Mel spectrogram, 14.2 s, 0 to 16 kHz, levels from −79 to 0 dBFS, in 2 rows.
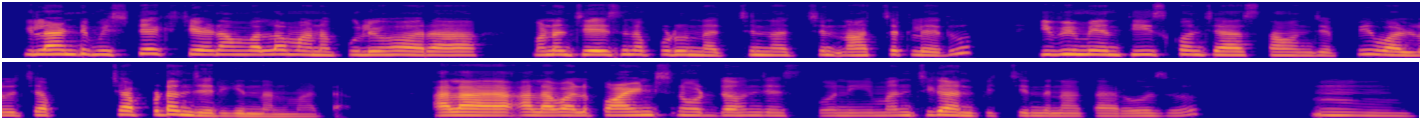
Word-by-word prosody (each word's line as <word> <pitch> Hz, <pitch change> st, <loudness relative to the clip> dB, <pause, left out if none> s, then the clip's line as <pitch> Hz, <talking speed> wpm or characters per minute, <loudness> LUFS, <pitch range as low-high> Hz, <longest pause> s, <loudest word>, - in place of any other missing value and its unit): ఇలాంటి 275 Hz, +1 st, +5 dB
మిస్టేక్స్ 295 Hz, +4 st, -2 dB
చేయడం 265 Hz, -1 st, +2 dB
వల్ల, 250 Hz, +2 st, +2 dB
మన 235 Hz, -2 st, 0 dB
పులిహోర 235 Hz, -1 st, +1 dB, 0.5 s
మనం 250 Hz, +1 st, +2 dB
చేసినప్పుడు 250 Hz, 0 st, +2 dB
నచ్చి 200 Hz, +3 st, -7 dB
నచ్చి 215 Hz, +2 st, -7 dB
నచ్చట్లేదు. 220 Hz, +3 st, -2 dB, 0.5 s
ఇవి 275 Hz, +2 st, +4 dB
మేము 250 Hz, -2 st, +2 dB
తీసుకొని 255 Hz, -1 st, -3 dB
చేస్తాం 225 Hz, -1 st, 0 dB
అని 200 Hz, -1 st, -8 dB
జెప్పి. 200 Hz, +9 st, -9 dB
వాళ్ళు 200 Hz, -2 st, +1 dB
చెప్ 215 Hz, -1 st, -1 dB, 0.3 s
చెప్పడం 250 Hz, +2 st, +3 dB
జరిగిందనమాట. 145 Hz, -4 st, -6 dB, 0.6 s
అలా, 215 Hz, +1 st, +8 dB, 0.3 s
అలా 200 Hz, -1 st, +4 dB
వాళ్ళు 200 Hz, -1 st, 0 dB
పాయింట్స్ 220 Hz, +1 st, +3 dB
నోట్ 205 Hz, -3 st, -4 dB
డౌన్ 200 Hz, 0 st, -3 dB
జేసుకొని, 185 Hz, 0 st, -11 dB
మంచిగా 210 Hz, +3 st, +1 dB
అనిపిచింది 180 Hz, 0 st, -7 dB
నాకా 165 Hz, +1 st, -9 dB
రోజు. 175 Hz, +1 st, -9 dB, 0.7 s
హ్మ్. 195 Hz, -4 st, -6 dB
215 Hz, 140 wpm, -24 LUFS, 190-250 Hz, 0.7 s, అలా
